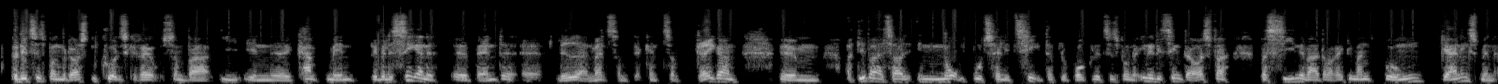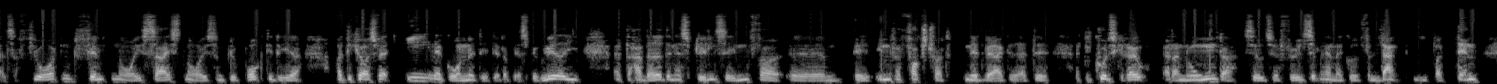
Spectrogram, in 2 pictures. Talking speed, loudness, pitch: 245 wpm, -25 LUFS, 120 Hz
